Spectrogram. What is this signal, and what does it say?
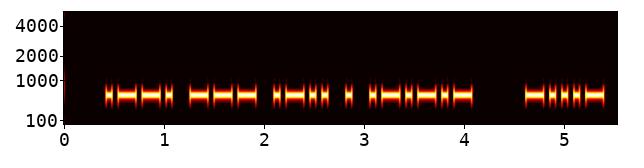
Morse code, heard as a keyed tone, about 20 wpm, 600 Hz. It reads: POLE. <BT>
